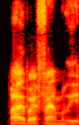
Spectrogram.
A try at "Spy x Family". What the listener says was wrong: Oh, yeah, see, now you're just saying Spy. You're just putting a by instead of X and everywhere now. Again, I've never heard anybody say Spy by Spy. Or Spy by Family. I've heard people say Spy Family because that's in the same nomenclature of not saying the X. But I have always said the X because it's in the name.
